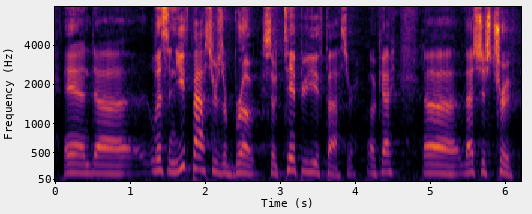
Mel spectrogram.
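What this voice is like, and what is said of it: Kentucky accent. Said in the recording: “my accent ... I'm not from around here ... I was raised in Kentucky”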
